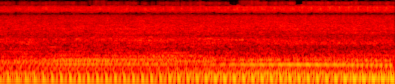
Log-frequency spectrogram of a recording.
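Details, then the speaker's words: Car engine idling with low, even exhaust pulsing and no knocking or clatter; bottom end sounds quiet, so quiet the motor seems off. Owner fears a blown motor and wonders about axles or clicking; cause unconfirmed. "It ain't no knocking, so the motherfucker not knocking."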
